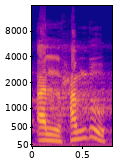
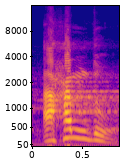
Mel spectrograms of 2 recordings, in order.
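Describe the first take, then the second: First: The l sound is pronounced clearly. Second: The l sound is left out. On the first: The speaker calls it right. "wajib diizharkan, yakni nyata sebutannya" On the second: The speaker calls it wrong. "Kalau kita tidak nyatakan lam tu ... jadi ahamdu salah"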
